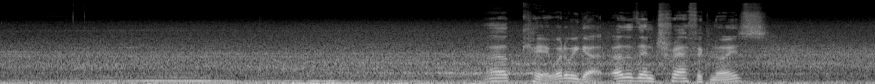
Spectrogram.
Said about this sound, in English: Other than traffic noise, we've got not a lot. Traffic noise and wind. Got wind blowing the leaves out of the trees.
